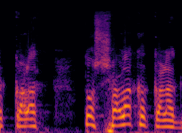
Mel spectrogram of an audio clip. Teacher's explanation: जब आप सड़क पढ़ेंगे सड़क तो तेजी से जीभ नीचे की तरफ गिरेगी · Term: उत्क्षिप्त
